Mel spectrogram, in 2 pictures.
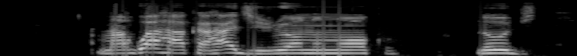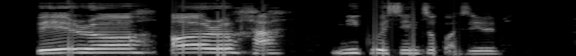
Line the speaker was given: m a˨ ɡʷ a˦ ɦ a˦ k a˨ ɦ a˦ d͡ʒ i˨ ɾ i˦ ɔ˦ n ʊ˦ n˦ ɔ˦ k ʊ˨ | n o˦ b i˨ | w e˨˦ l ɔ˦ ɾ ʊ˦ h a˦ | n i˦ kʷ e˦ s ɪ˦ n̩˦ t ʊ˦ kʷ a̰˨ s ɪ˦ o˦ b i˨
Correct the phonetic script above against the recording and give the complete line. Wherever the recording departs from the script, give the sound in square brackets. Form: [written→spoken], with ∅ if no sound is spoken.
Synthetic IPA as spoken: m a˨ ɡʷ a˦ ɦ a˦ k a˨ ɦ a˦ d͡ʒ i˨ ɾ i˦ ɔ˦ n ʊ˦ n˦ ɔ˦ k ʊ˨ | n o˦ b i˨ | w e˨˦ [l→ɾ] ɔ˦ ɾ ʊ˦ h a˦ | n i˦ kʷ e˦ s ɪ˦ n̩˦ t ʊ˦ kʷ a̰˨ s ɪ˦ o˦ b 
